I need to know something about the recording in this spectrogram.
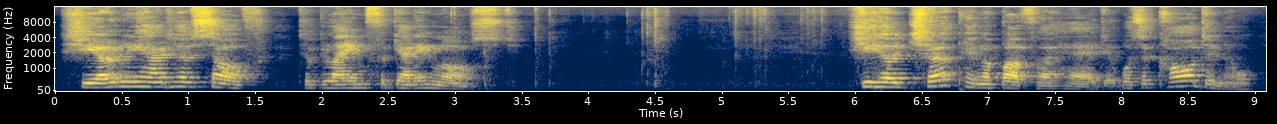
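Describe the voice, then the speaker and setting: A man narrating a children's storybook in a deliberate, expressive storytelling manner, recorded in an echoey room. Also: on the high side. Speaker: storyteller reading a children's book.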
